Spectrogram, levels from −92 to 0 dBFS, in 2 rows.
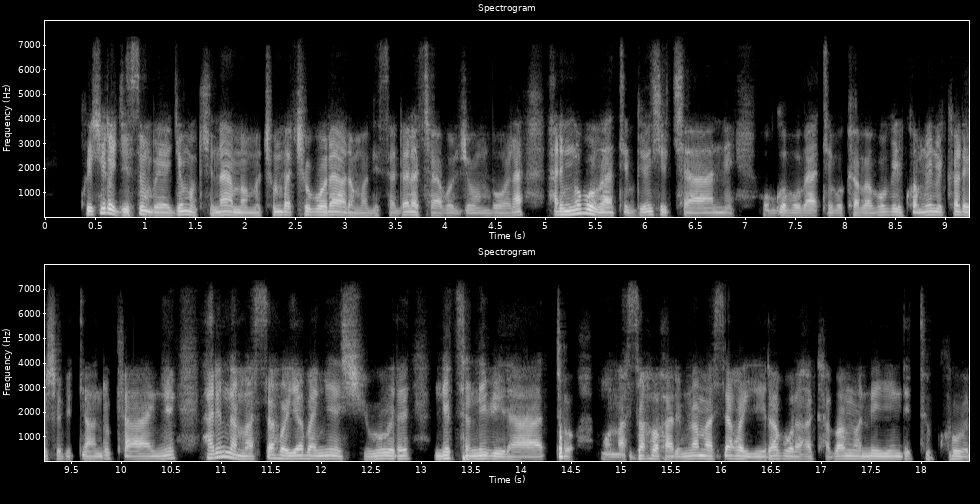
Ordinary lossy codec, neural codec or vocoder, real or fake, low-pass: AAC, 48 kbps; codec, 32 kHz, 1.9 kbps, SNAC; fake; 7.2 kHz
